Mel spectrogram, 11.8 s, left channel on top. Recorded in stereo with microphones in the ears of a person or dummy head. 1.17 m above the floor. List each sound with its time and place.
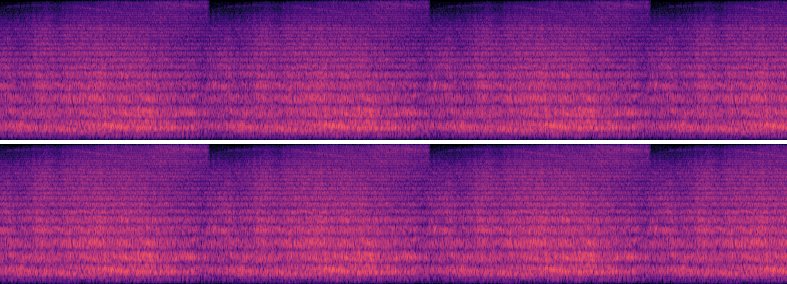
0.0 s an aircraft: 10° right (ahead or behind)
